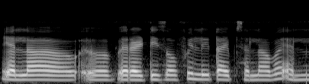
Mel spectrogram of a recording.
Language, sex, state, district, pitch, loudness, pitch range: Kannada, female, Karnataka, Bidar, 215 Hz, -16 LUFS, 210-220 Hz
